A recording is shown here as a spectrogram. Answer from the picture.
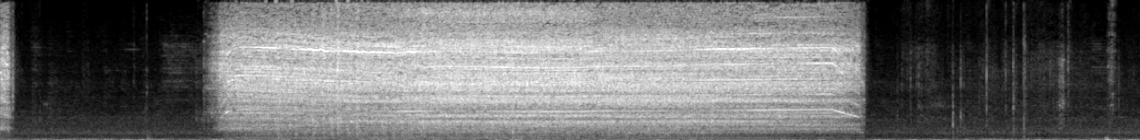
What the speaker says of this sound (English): So we pre-drill it first.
